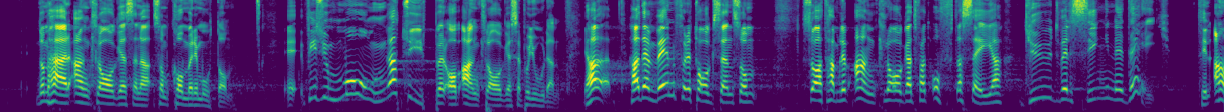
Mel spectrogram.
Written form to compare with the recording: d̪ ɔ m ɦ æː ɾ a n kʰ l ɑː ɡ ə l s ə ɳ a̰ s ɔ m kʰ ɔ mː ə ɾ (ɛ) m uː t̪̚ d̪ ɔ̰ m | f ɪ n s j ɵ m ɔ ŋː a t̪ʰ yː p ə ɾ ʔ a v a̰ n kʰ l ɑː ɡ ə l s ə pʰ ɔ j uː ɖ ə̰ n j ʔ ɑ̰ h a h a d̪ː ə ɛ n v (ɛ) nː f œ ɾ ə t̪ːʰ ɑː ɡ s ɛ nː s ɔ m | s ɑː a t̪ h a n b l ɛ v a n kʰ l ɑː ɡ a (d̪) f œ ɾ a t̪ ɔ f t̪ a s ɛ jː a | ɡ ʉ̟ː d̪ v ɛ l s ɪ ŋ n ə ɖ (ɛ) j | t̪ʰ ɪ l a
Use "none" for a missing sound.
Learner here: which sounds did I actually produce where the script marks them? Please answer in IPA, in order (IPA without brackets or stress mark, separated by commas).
ɛ, ɛ, d̪, ɛ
